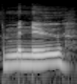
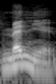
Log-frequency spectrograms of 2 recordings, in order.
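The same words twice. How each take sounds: First: It sounds like 'manure' with a lisp. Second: It sounds like the ordinary word 'menu'. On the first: "like manure, but with a speech impediment" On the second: "just menu"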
